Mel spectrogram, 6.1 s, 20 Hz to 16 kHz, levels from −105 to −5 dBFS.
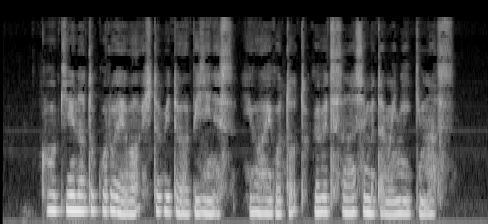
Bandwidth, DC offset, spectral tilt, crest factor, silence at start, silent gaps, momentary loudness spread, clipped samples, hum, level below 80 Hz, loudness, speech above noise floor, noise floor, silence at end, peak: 11.5 kHz; under 0.1%; -6 dB/octave; 16 dB; 0.55 s; none; 11 LU; under 0.1%; none; -58 dBFS; -25 LUFS; 35 dB; -59 dBFS; 0.45 s; -8 dBFS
